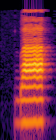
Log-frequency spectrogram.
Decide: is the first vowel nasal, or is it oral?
oral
